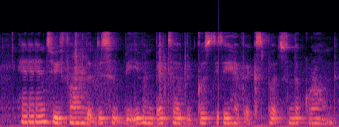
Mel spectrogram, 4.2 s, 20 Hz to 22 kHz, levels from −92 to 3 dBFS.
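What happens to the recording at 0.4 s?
A short stutter: from 0.34 to 0.51 s the same fragment of speech is heard three times in a row, with a hard join at each restart. This is a repeated buffer. New audio did not reach the device in time, so it replayed its last block twice more. Each repeat lasts about 85 ms, which fits a 4096-sample buffer. Essentially no speech is lost; the delay is simply inserted into the stream.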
